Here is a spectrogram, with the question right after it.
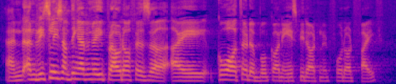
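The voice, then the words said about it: Slight Indian English accent. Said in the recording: “I do have a slightly foreign accent. I'm from India”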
